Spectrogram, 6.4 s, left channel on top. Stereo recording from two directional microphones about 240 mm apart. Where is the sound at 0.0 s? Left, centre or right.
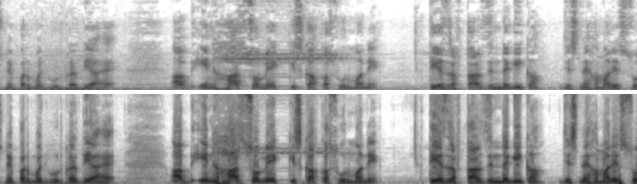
Right.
